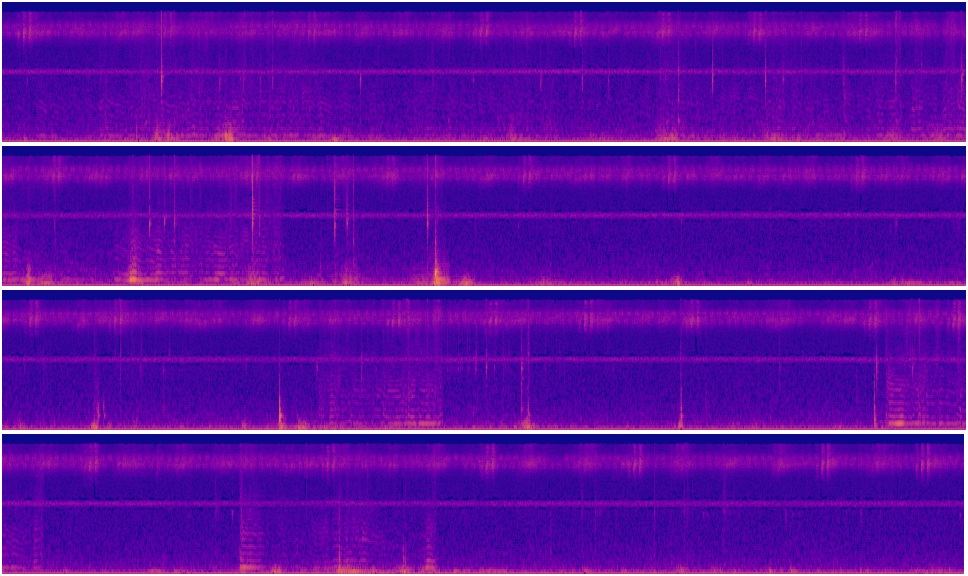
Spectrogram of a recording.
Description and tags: Ambience countryside night insect buzz
Ambience, countryside, field-recording, insect, insects, nature, night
